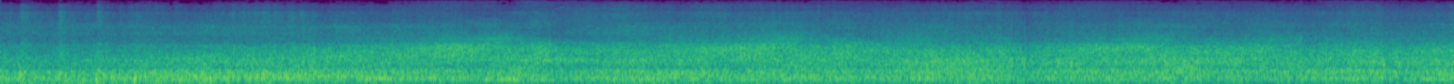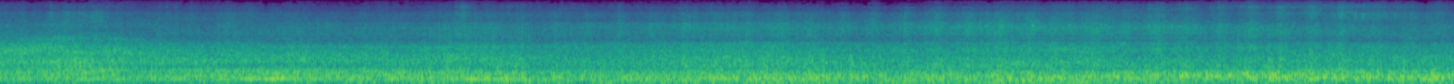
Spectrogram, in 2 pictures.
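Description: CN manifest freight train's tank cars, autoracks and boxcars rolling past: a loud, steady rumble of steel wheels on the rails.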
